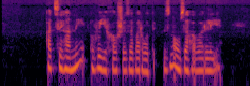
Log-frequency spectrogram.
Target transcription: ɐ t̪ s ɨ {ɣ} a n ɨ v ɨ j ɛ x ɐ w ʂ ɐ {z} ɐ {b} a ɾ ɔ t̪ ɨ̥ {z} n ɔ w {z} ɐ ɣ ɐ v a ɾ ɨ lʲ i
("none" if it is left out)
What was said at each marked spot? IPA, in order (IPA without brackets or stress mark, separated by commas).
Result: ɣ, z, v, z, z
